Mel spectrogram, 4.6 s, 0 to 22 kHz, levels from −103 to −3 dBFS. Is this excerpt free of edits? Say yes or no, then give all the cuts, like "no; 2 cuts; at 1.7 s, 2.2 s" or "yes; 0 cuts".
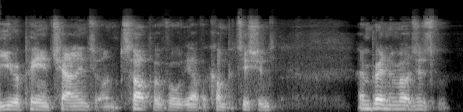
yes; 0 cuts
